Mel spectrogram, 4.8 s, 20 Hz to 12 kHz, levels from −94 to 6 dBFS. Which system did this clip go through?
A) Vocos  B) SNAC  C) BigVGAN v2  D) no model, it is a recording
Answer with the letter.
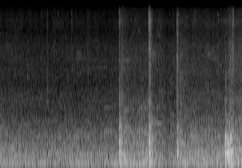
C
